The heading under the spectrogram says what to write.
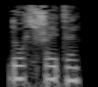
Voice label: "durchschritten", german; adjectives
